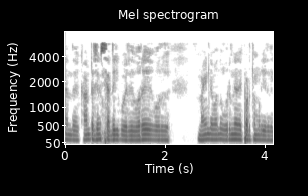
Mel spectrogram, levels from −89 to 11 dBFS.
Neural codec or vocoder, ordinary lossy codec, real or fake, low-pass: none; MP3, 24 kbps; real; 7.2 kHz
